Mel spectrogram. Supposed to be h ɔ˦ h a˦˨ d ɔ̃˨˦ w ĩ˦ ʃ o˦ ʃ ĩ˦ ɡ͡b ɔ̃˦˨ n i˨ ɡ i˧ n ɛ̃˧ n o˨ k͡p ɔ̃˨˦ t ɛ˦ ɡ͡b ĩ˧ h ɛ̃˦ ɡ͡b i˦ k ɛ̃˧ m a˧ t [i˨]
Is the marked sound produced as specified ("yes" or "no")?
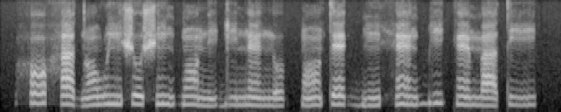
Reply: no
